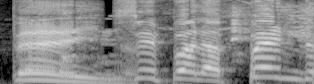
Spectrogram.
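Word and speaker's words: Pain: les bases de l'akatsuki ben ça se prononce payne c'est pas la peine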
